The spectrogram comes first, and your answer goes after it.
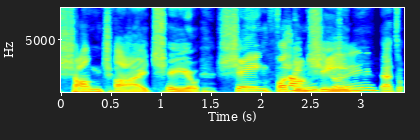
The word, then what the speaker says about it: Shang-Chi: So we all said Shang-Chi. It's not Shang-Chi.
